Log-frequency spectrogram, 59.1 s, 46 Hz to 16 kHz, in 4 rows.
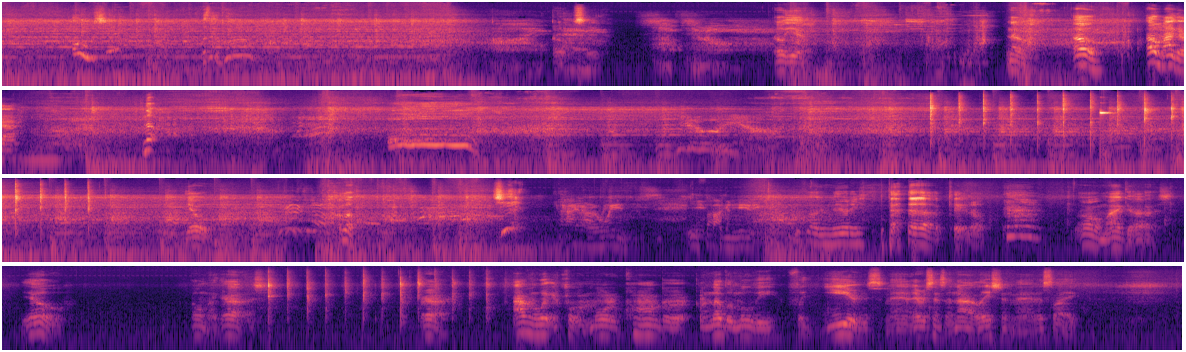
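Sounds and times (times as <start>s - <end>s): dramatic trailer score: 0.0s - 6.4s, 20.6s - 36.6s, 38.9s - 40.3s.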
